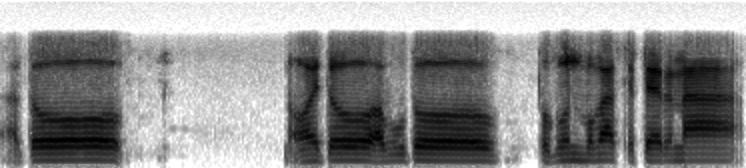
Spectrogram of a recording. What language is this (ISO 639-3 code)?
sat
